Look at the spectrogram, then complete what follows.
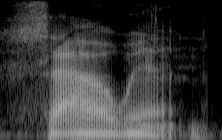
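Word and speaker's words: Samhain: we are interested in is saline pronounced sauwin despite what Glenn Danza would say which literally translates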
